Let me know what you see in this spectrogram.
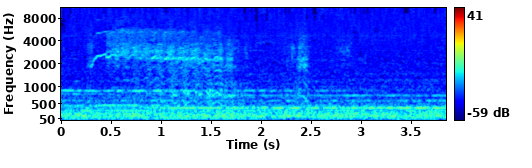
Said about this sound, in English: In the distance, you hear a horse.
